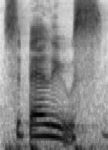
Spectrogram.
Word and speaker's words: Sibelius: 我不知道芬兰文怎么念，但英文就是 Sibelius，就是这样。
